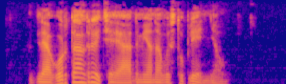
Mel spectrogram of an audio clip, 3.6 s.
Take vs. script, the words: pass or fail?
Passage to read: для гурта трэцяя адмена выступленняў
pass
